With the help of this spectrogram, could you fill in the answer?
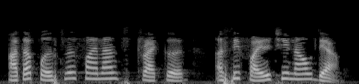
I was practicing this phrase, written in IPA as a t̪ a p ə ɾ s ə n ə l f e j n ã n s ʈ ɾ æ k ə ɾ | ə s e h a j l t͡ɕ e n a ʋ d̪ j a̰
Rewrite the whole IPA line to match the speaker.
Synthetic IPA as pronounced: a t̪ a p ə ɾ s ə n ə l f a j n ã n s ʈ ɾ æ k ə ɾ | ə s e f a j l t͡ɕ e n a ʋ d̪ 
